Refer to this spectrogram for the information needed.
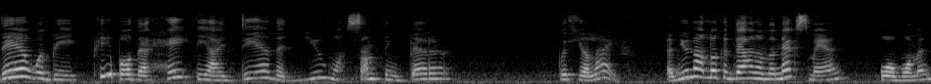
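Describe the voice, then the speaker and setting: A woman's high voice in an American accent, animated in tone, with very wide pitch swings at a moderate pace. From New York City, Lower East Side. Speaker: motivational speaker and life coach. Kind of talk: motivational talk.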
